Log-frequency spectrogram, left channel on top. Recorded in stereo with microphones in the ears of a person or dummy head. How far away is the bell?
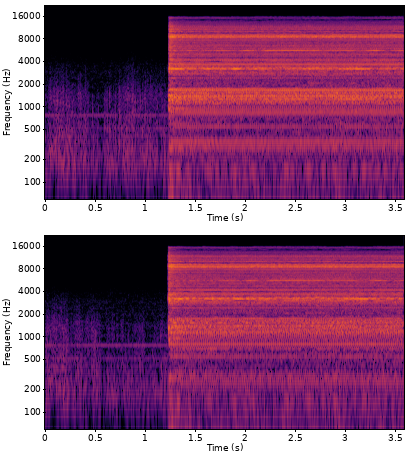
About 1.9 m.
